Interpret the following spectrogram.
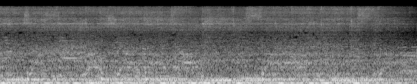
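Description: Heavy metal band playing live and loud over an arena PA, heard from the crowd, with vocals over the band.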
